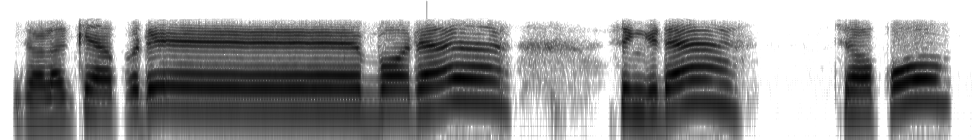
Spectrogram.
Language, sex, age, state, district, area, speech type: Odia, female, 30-45, Odisha, Nayagarh, rural, conversation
